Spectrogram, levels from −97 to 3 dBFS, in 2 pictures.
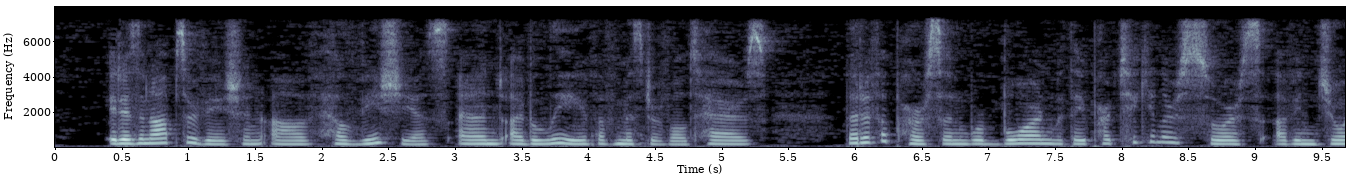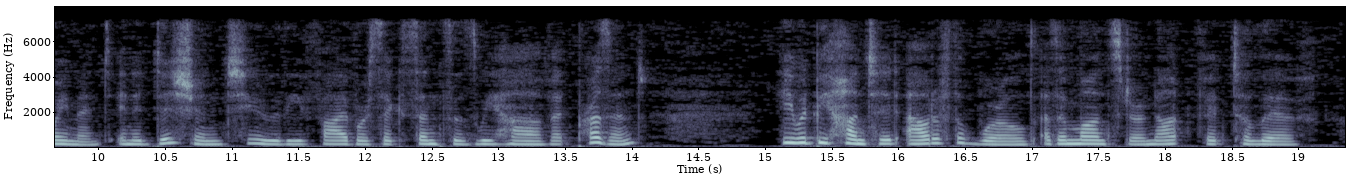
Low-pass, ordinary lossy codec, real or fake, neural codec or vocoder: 7.2 kHz; MP3, 64 kbps; real; none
